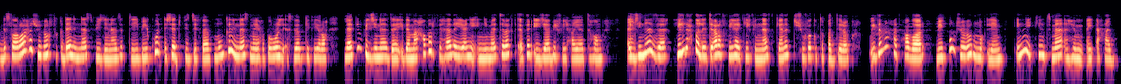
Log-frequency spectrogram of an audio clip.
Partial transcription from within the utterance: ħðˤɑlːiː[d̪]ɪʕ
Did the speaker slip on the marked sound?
yes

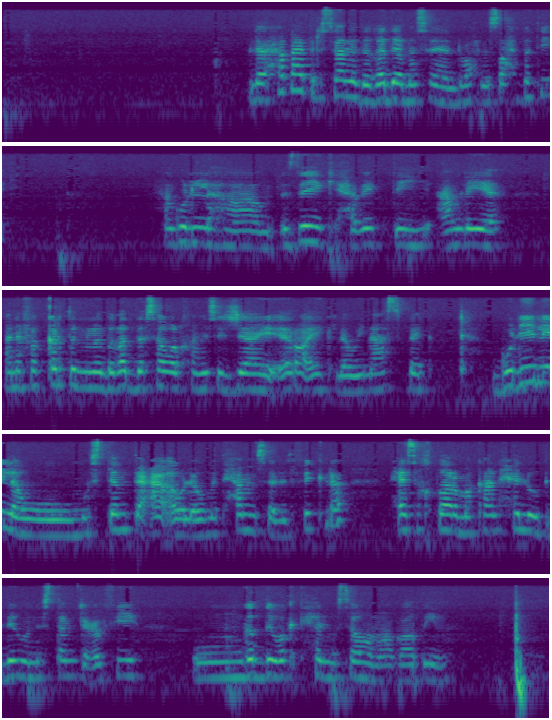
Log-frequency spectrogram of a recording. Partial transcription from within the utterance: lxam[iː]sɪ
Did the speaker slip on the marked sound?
no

